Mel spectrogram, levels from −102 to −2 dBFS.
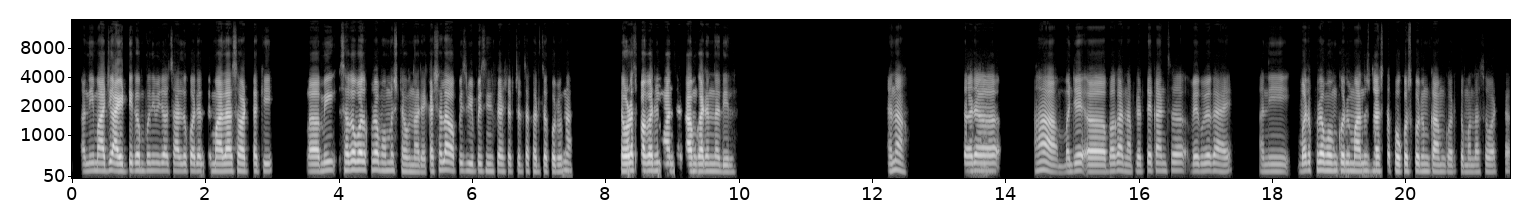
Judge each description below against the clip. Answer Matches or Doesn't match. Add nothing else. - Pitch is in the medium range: Matches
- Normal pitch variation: Doesn't match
